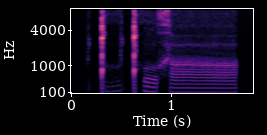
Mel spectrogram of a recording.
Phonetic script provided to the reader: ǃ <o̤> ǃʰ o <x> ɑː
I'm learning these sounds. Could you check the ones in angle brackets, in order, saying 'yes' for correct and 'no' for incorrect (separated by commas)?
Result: yes, yes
